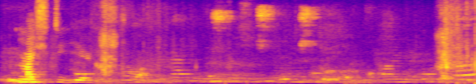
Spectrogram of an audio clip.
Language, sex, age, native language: Icelandic, male, 10, Icelandic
